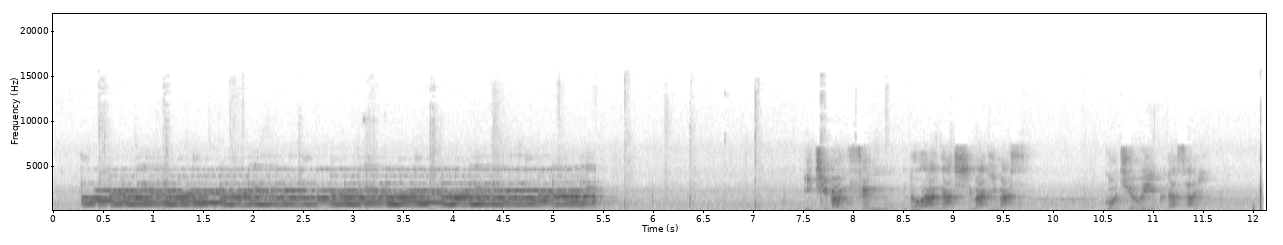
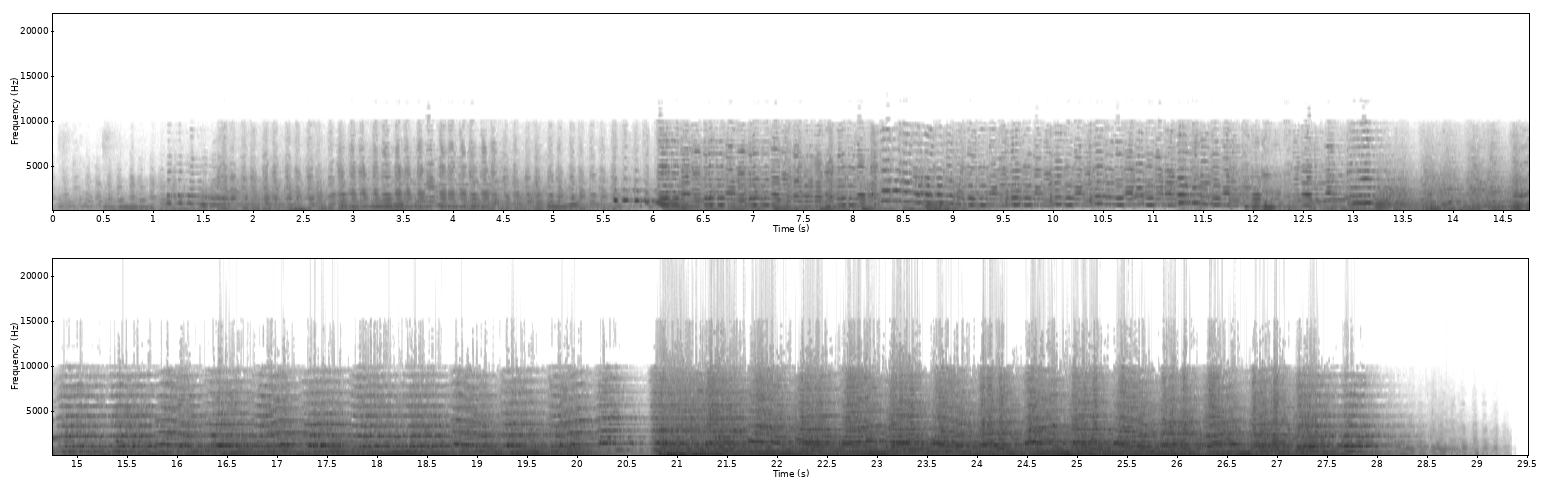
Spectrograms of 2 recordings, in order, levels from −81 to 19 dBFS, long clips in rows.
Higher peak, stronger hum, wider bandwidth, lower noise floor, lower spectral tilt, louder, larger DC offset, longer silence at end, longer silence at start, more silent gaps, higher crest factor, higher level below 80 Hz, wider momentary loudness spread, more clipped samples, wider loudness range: second, -6 dBFS vs 0 dBFS; neither; about the same, 14.5 kHz vs 15 kHz; first, -50 dBFS vs -44 dBFS; second, -0.5 dB/octave vs -3.5 dB/octave; second, -25 LUFS vs -10 LUFS; neither; second, 0.05 s vs 0.5 s; first, 0.25 s vs 0.05 s; neither; first, 20 dB vs 12 dB; second, -68 dBFS vs -36 dBFS; second, 14 LU vs 18 LU; second, under 0.1% vs 0.3%; second, 10 LU vs 16 LU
